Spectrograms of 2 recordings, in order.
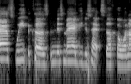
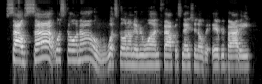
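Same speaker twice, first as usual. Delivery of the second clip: ordinary talk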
